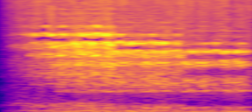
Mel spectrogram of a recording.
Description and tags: guacamolly med
Same as _hev without the panning highs.
squeal, screech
